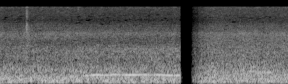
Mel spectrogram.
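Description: A river rushes loudly nearby.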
